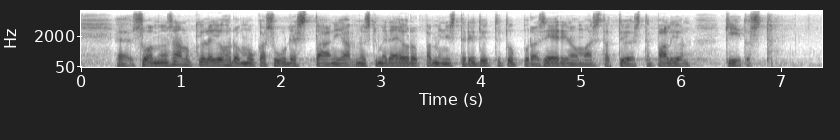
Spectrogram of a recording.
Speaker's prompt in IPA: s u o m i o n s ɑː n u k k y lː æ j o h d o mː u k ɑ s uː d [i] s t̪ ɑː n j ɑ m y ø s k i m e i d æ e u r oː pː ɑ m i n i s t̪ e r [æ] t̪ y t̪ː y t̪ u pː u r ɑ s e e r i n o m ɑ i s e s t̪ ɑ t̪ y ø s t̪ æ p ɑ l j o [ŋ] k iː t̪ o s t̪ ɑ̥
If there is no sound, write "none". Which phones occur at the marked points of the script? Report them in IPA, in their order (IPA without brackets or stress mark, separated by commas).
e, i, n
